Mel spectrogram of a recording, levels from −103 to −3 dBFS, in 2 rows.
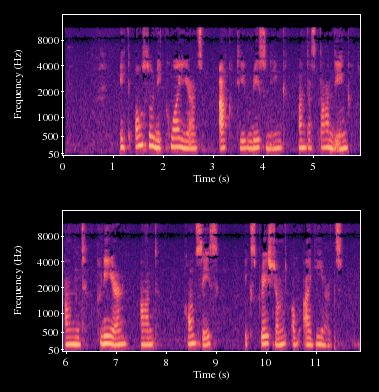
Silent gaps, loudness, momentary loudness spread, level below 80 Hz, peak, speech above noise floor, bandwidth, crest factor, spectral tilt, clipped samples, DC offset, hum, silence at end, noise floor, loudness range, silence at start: none; -24 LUFS; 9 LU; -62 dBFS; -2 dBFS; 32 dB; 11.5 kHz; 24 dB; -4.5 dB/octave; under 0.1%; under 0.1%; none; 0.4 s; -56 dBFS; 2 LU; 0.75 s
